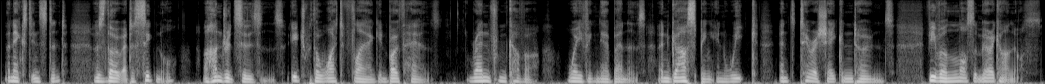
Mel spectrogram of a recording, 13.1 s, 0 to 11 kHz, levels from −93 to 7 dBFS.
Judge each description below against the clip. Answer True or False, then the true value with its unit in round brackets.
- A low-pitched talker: True (120 Hz)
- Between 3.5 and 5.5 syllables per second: True (5.2 syllables/s)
